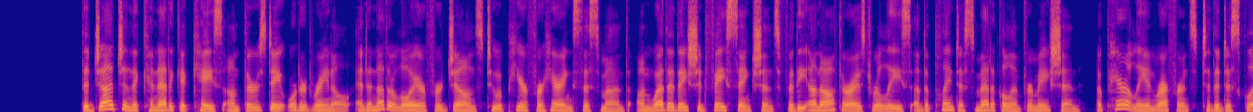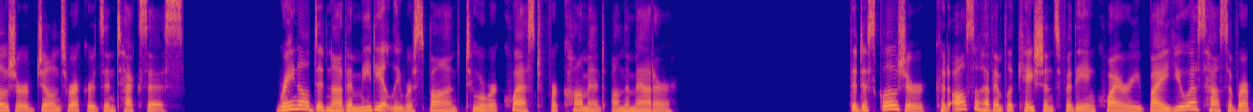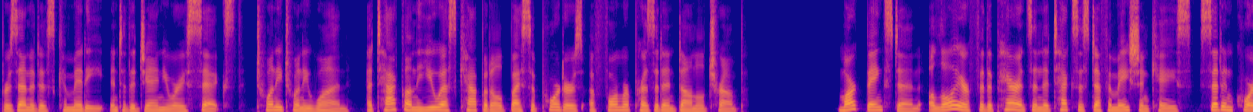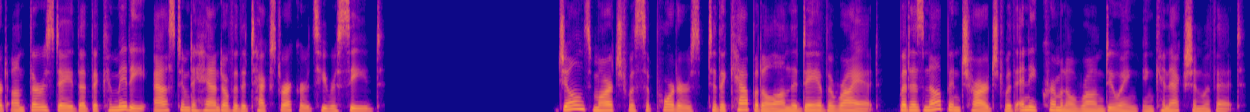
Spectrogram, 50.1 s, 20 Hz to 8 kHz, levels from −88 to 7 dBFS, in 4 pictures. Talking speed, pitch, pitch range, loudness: 180 wpm, 185 Hz, 170-205 Hz, -21 LUFS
